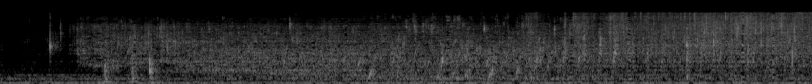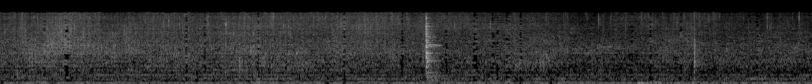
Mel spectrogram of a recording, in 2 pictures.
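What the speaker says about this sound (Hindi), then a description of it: "पूरी डालते वक्त ख्याल रखिए कि तेल गर्म होना चाहिए, काफी गर्म होना चाहिए तेल।" Puris frying in very hot oil, a dense, continuous bubbling sizzle held steady for a long stretch at close range, with one brief clink partway through and no talking.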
